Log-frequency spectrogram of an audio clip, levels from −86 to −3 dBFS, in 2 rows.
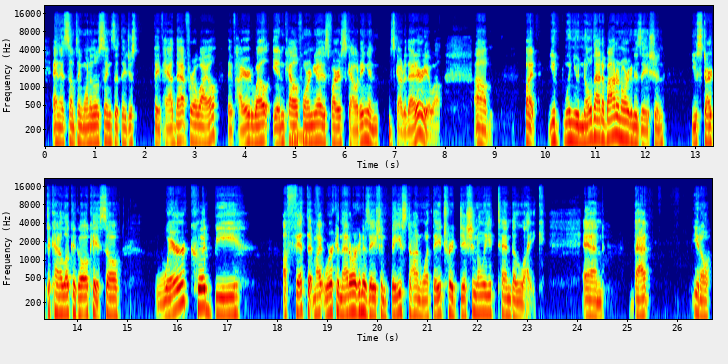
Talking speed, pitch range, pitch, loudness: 165 wpm, 110-130 Hz, 120 Hz, -17 LUFS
